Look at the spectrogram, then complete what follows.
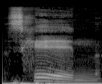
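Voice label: "scheen", Dutch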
